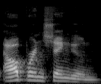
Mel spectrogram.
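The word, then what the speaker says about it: Alperen Şengün: words oh yeah wait did I say the name wrong it's uh I think it's alperin shengun that's I think that's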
